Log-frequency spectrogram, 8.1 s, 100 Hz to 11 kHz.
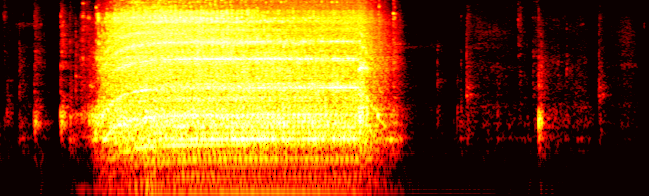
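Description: Sewing machine stitching at stitch length 2 in one continuous run of about four seconds, a close, loud, even whirring with a quick mechanical rhythm, preceded and followed by faint clicks and quiet handling.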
